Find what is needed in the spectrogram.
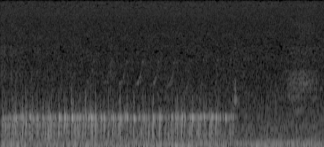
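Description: A hit drawn through a small glass pipe: a steady whistling tone with fast crackling underneath for about three seconds, cutting off when he stops inhaling.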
